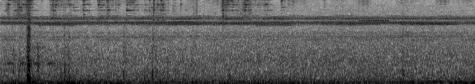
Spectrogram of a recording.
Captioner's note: insects chirping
